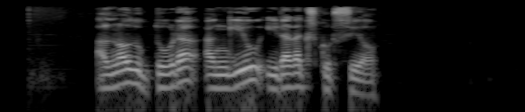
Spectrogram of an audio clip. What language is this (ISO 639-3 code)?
cat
